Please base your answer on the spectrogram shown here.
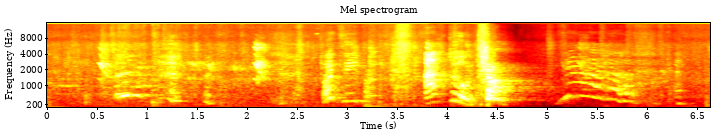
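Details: Pet dog barking on command, giving short, hoarse, broadband barks in uneven bursts mixed with whimper-like tones, while a person speaks between and over the barks.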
